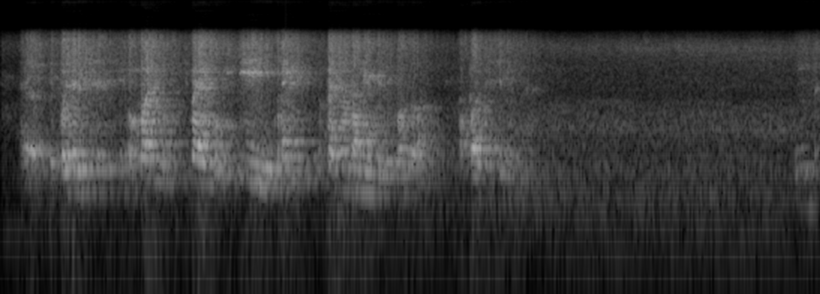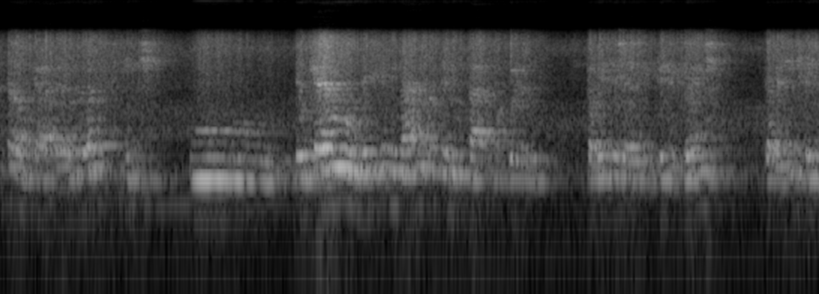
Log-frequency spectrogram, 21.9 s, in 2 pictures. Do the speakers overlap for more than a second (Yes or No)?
No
